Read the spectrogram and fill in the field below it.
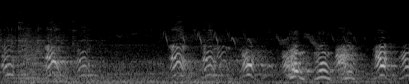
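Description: A livestock guard dog protecting its flock barks repeatedly in short bursts, close and fairly loud, with irregular pauses between barks.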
